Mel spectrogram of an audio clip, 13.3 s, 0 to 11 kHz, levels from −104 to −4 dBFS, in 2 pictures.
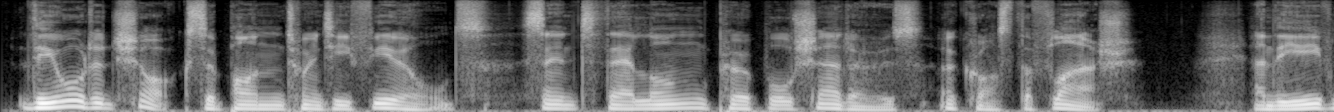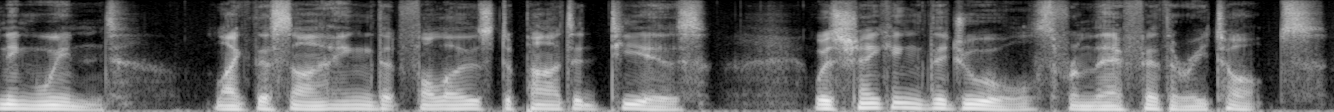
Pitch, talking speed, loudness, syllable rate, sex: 105 Hz, 150 wpm, -20 LUFS, 4.3 syllables/s, male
